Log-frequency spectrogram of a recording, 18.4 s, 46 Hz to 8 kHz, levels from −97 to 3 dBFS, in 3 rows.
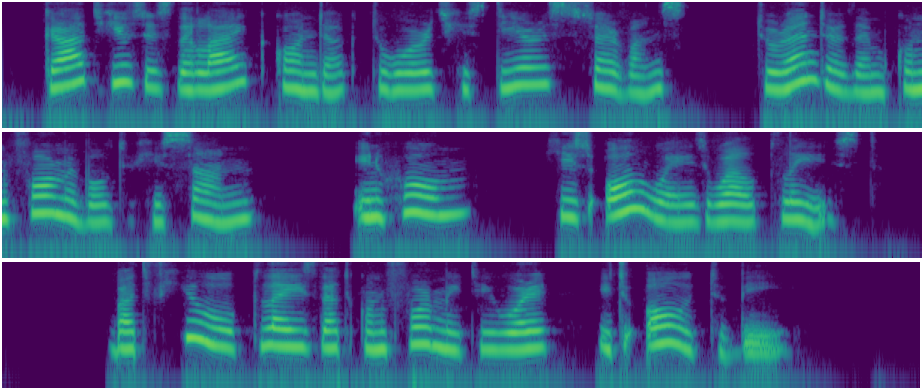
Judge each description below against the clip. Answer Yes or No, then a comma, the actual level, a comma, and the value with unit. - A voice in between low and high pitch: No, high, 230 Hz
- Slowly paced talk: Yes, slow, 110 wpm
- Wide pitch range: No, average, 3.4 semitones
